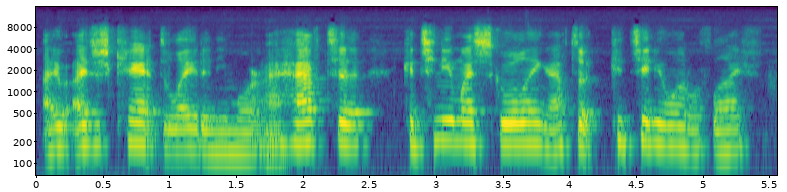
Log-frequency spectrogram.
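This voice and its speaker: Speaking fairly quickly in a slightly high, steady voice, this young western-U.S. student is a guest in a video interview. He comes across as earnest, frequently restarting and repeating words.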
